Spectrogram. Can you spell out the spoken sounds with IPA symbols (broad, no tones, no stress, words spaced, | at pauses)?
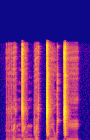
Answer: rɯlʲndɯlʲmbəlʲ ǀiːwǀi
